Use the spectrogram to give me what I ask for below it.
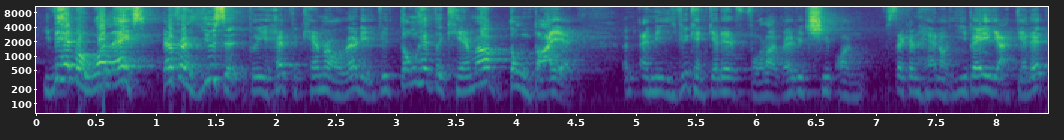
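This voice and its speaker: A high-pitched man's voice, very fast and lively in intonation, amid noticeable background noise. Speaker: tech youtuber. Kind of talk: live stream tutorial. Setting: live stream at home.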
